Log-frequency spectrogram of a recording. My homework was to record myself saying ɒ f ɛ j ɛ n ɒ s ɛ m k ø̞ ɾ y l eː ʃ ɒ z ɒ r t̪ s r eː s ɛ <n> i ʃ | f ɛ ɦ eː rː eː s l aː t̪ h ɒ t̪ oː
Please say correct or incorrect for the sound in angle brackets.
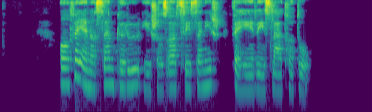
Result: correct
